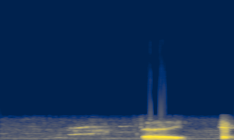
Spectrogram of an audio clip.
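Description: A short, loud drawn-out vocal call lasting under half a second, about one and a half seconds in, after a fainter call just before it.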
